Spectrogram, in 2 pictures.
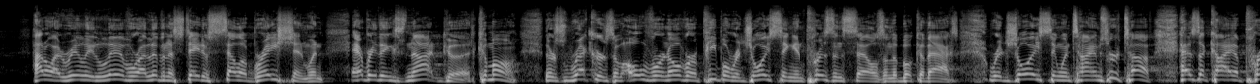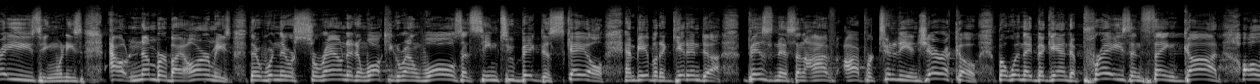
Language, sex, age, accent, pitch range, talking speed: English, male, 40-59, American, 185-230 Hz, 200 wpm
